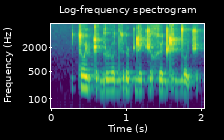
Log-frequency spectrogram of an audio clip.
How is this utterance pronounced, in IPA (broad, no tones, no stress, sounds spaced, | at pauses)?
t o lʲ ʈ ø ɡ ɹ o d r u ʈ ɖ e t͡ʃ o x ø d ʈ e ɡ d̪ o t͡ʃ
